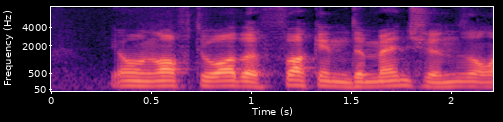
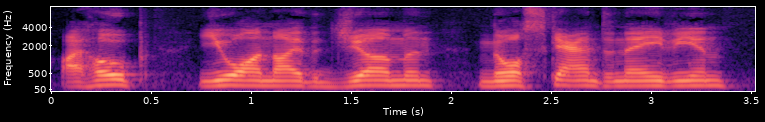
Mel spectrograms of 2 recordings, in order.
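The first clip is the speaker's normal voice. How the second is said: plain reading voice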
